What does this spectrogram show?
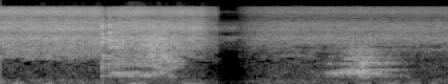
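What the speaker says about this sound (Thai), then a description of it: "ผมผัดต่อนะครับ" Papaya and egg stir-fried in a pan give a steady close sizzle with scraping stirs, a brief pause, then more frying.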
